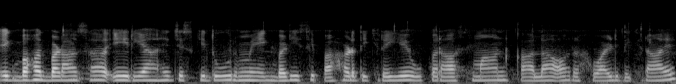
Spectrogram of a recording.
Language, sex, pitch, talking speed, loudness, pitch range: Urdu, female, 190 Hz, 215 wpm, -22 LUFS, 180-195 Hz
